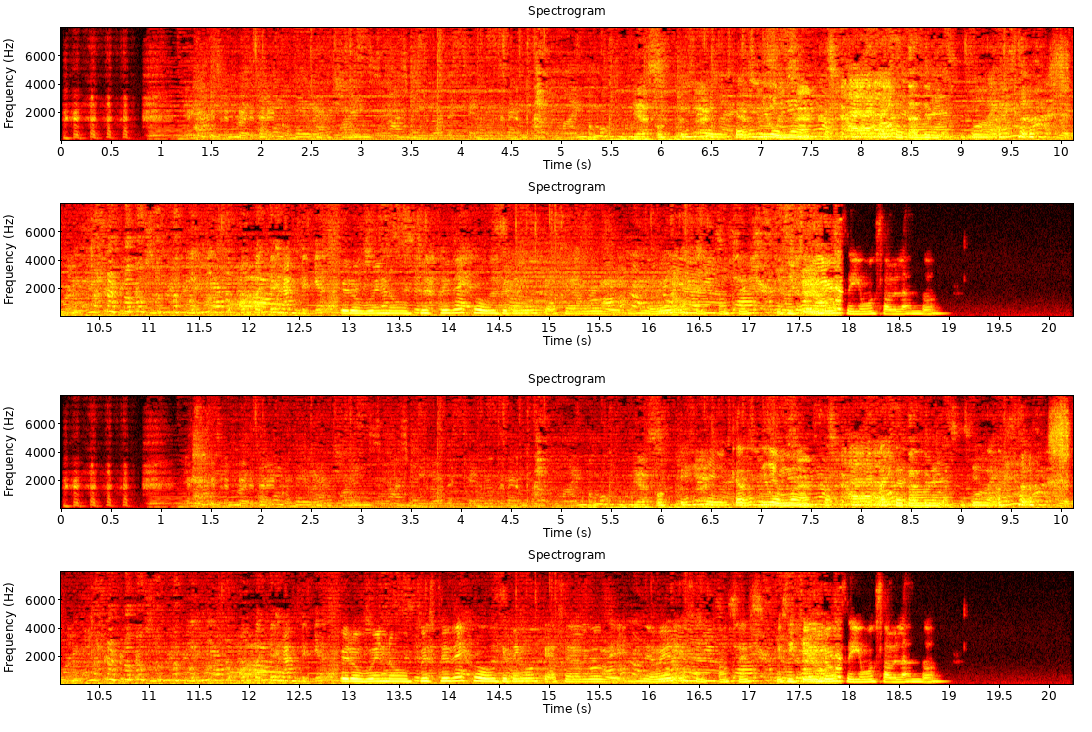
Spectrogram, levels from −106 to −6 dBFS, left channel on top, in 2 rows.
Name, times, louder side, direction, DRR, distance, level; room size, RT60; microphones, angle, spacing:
voice 1, 0.0-4.8 10.5-11.0 11.7-12.0, left 1 dB, 10° left, 3.6 m, -43 dB
sound 1, 0.9-16.4, left 2 dB, 90° left, 2.0 m, -41 dB
sound 2, 1.3-17.9, left 2 dB, 35° left, 1.4 m, -28 dB
sound 3, 5.2-13.5, right 1 dB, 75° right, 1.1 m, -41 dB
voice 2, 5.9-10.1 12.9-19.0, right 2 dB, 35° right, 0.8 m, -25 dB
head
